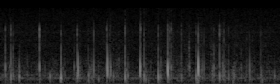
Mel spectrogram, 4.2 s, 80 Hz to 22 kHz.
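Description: Long nails scratch and tap along the bead-filled lower edge of a clear plastic gel-bead eye mask held over the recorder. About 15 quiet, short, dry clicks and taps arrive at an uneven pace, with faint scratching between them. Each tap has a mid-range body around 670 Hz and a brief bright edge, and dies away almost at once.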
